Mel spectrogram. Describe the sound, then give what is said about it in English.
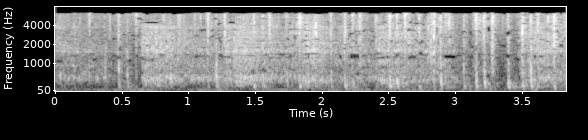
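Rapid galloping horse hooves pound steadily for the full stretch, a dense drumming rhythm with a horse neighing over the clatter. “Madre mía, that's a fast horse that hombre rides, Cisco.”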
